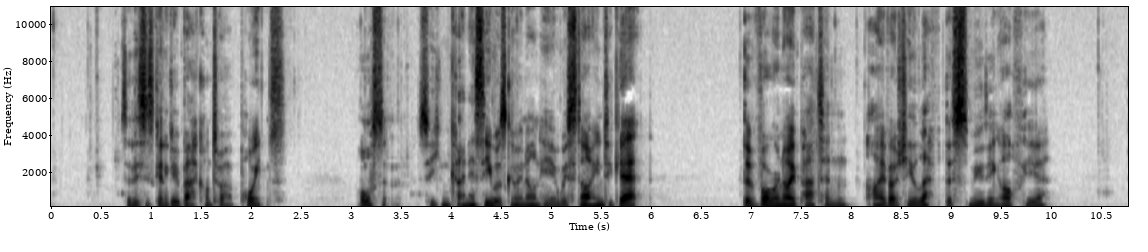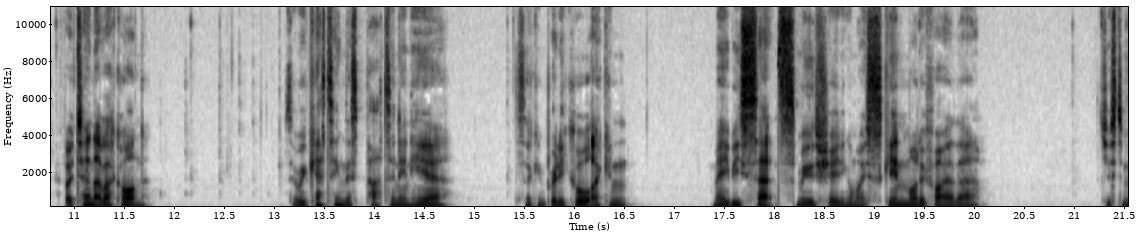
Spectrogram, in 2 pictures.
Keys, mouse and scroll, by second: 0.8 shift+middle drag, 1.1-3.0 middle drag, 3.1 shift+middle drag, 4.1 shift+middle drag, 4.6-5.1 middle drag, 5.6-6.8 middle drag, 7.8 middle click, 8.3 middle click, 9.4 click, 10.7-11.5 middle drag, 12.0 shift+middle drag, 13.1 shift+middle click, 13.3-15.2 middle drag, 15.7 right click, 18.2 click, 19.4-19.8 middle drag, 19.8 click, 20.0 middle click, 20.2 drag, 20.4-20.9 middle drag, 21.2 middle drag.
